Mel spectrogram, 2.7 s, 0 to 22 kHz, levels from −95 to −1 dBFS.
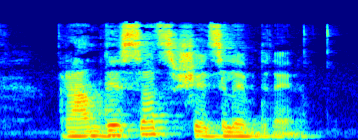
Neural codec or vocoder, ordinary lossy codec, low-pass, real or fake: none; Opus, 64 kbps; 10.8 kHz; real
